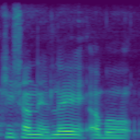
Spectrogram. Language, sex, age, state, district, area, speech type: Nepali, female, 60+, West Bengal, Kalimpong, rural, spontaneous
